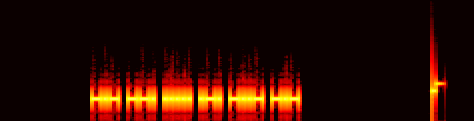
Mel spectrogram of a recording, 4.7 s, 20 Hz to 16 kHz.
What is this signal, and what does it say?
Morse code, heard as a keyed tone, about 40 wpm, 700 Hz. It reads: KG5RXK
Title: USA Call Signs - 6 Characters - 3x Character Spacing - 40wpm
